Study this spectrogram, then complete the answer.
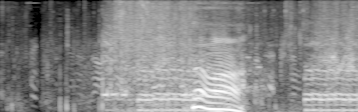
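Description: Gunshots blast in quick bursts.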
